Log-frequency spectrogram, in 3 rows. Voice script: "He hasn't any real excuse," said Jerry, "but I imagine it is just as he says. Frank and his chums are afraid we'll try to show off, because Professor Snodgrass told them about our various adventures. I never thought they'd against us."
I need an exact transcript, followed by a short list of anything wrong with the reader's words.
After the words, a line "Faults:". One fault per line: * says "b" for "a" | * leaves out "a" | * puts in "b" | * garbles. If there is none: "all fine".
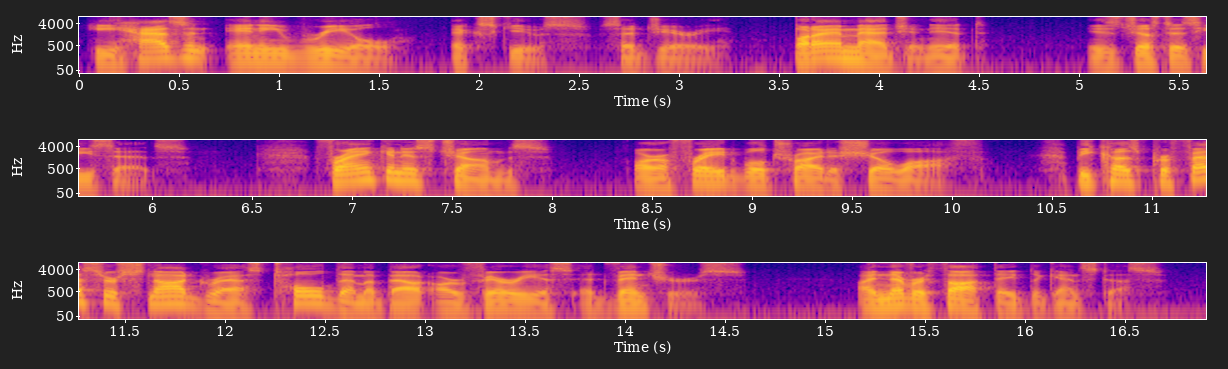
"He hasn't any real excuse," said Jerry, "but I imagine it is just as he says. Frank and his chums are afraid we'll try to show off, because Professor Snodgrass told them about our various adventures. I never thought they'd against us."
Faults:
all fine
